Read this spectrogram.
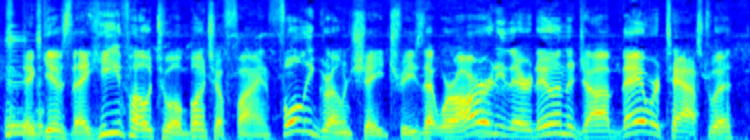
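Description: An actor playing a jocular 1930s hitchhiking troubadour, rambling and wisecracking in folksy talking-blues style for radio drama. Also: male voice, fairly high pitch, big pitch swings, fairly quick. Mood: wry, spirited. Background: acoustic guitar.

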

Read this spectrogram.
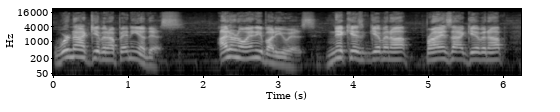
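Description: A man's voice: sits high, expressive, moderate pace, sharp tone, faint music behind. A man in his thirties with a Minnesotan accent, hosting a casual live stream from a wooden shed, rambling with many ums and addressing viewers directly. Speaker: channel host. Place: small wooden shed or garage, indoors. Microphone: phone camera held close.

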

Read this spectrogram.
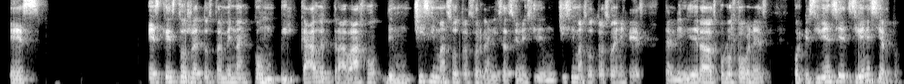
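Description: A man's voice: medium pitch, warm tone. A man of twenty-seven, speaking thoughtfully as a webinar panelist on a video call, often restarting words. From northern Mexico. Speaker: panelist, founder of a youth organization. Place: indoor office.

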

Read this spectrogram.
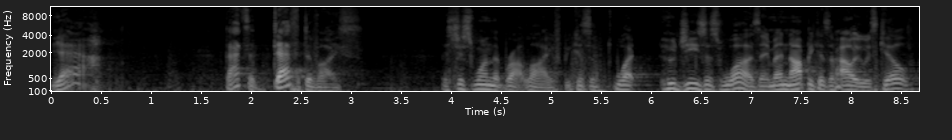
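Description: A middle-aged male pastor preaching a sermon from a church stage. He swings between loud, emphatic declarations and quiet, low asides, and asks the congregation for assent.

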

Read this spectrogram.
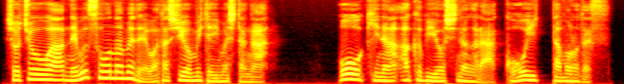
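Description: A man narrating a mystery story as an audiobook reader, in an expressive, measured storytelling manner on a close microphone. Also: mid-range voice, no room sound. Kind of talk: scripted literary narration, mystery story reading.

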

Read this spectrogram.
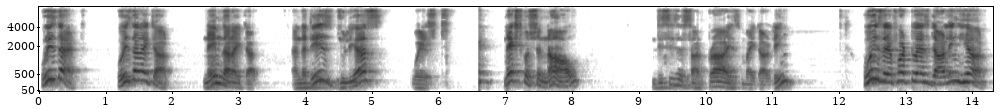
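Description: A middle-aged man with an Indian accent, teaching English to students in deliberate, emphatic, repetitive phrases. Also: high-pitched, wildly swooping pitch. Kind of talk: exam lesson explained to students. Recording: dull, lo-fi sound.

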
